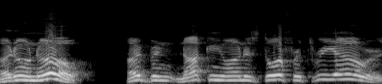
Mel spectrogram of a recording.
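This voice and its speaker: A cartoonish character voice at a middle pitch talks at a fairly slow pace. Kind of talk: cartoon impression. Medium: read story.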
